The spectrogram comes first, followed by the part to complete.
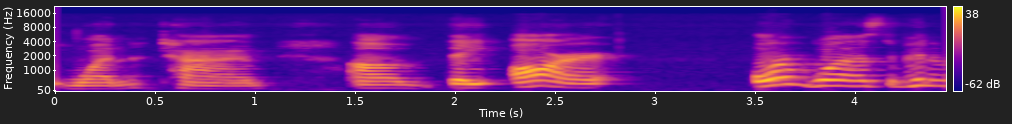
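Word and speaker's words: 1TYM: in a capital tym it is pronounced one time they are or was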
